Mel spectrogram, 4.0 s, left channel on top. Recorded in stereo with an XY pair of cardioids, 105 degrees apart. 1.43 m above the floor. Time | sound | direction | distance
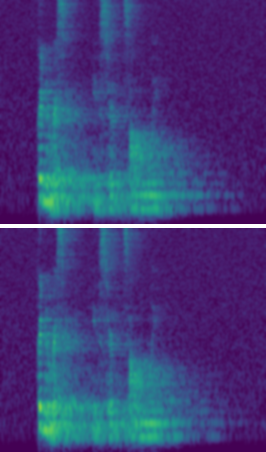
0.6 | a woman speaking | 35° right | 6.5 m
